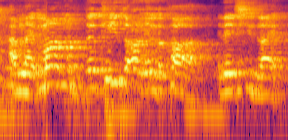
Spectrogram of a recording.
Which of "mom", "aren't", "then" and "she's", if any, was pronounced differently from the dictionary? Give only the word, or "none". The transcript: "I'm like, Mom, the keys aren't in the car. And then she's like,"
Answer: aren't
